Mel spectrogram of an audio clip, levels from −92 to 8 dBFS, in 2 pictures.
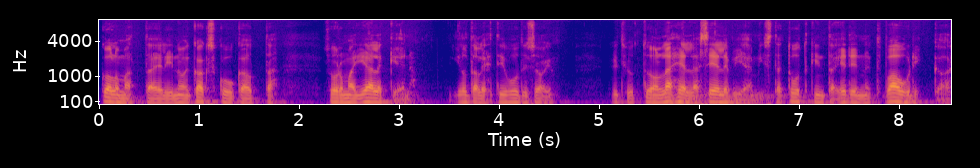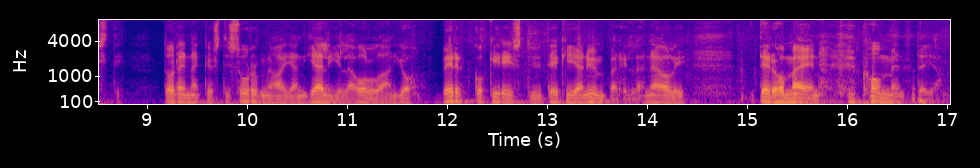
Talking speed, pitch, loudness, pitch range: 110 wpm, 95 Hz, -27 LUFS, 90-105 Hz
